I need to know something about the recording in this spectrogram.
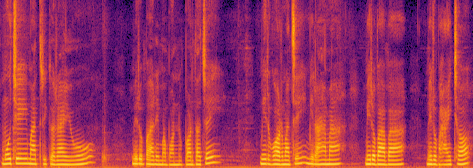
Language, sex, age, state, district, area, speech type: Nepali, female, 18-30, West Bengal, Darjeeling, rural, spontaneous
